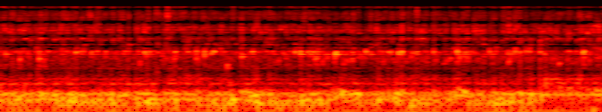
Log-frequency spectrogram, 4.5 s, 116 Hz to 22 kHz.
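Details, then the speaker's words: Whirlpool dishwasher WDF320PADS2 after removing drain pump to check obstructions and checking float switch, test run: steady low pump hum under gurgling water as tub empties; drain pump working, nearly all water drained. "looks like you got all the water out now there's just barely any water at all in there"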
